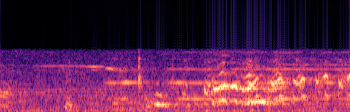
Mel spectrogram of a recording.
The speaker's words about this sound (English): If anyone will hear the voice of that what? Hen. Hen. Then he will next life become a hen.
